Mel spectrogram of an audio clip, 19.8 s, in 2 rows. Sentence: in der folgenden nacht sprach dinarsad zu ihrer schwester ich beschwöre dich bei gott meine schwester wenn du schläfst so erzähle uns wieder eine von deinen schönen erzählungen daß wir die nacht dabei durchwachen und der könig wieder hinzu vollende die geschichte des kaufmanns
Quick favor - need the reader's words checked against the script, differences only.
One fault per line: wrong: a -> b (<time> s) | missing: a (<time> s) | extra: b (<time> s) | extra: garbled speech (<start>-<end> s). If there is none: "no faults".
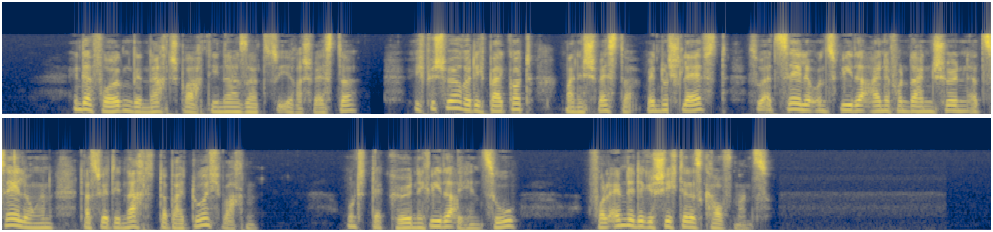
no faults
